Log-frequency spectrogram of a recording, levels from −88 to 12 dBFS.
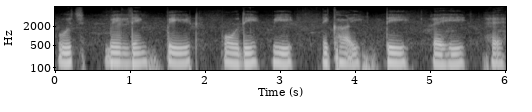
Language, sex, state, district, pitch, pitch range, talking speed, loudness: Hindi, female, Rajasthan, Jaipur, 145 Hz, 140-150 Hz, 90 wpm, -16 LUFS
